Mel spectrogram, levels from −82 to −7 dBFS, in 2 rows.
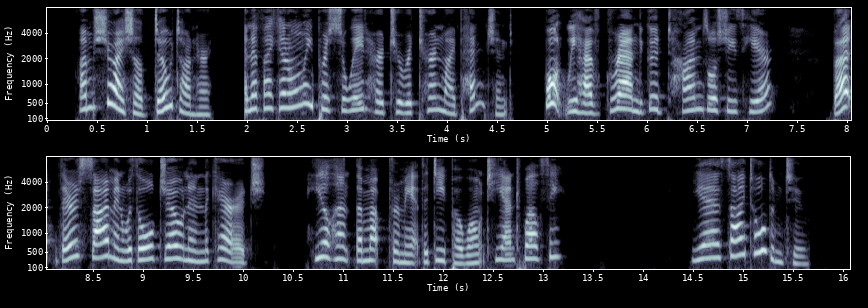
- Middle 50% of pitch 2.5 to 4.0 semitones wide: No, average, 4.8 semitones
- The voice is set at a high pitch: Yes, very high, 310 Hz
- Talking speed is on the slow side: No, average, 200 wpm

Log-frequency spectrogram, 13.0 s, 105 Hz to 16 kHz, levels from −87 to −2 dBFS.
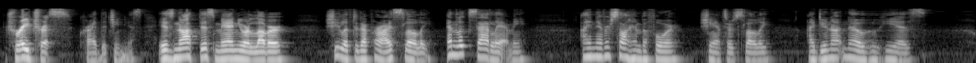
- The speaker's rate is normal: Yes, average, 165 wpm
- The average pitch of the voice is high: No, medium, 140 Hz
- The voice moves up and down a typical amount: Yes, average, 3.4 semitones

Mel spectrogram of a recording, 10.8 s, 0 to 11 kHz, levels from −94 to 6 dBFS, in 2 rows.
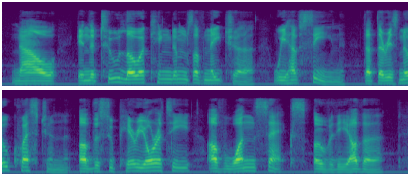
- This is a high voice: No, low, 120 Hz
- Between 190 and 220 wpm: No, average, 140 wpm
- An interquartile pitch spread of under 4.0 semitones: No, average, 4.5 semitones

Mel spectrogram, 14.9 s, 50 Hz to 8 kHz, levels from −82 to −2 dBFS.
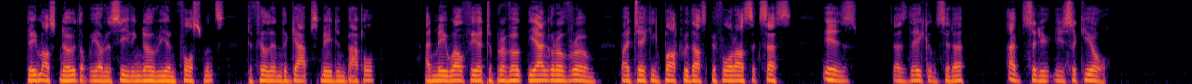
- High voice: No, low, 135 Hz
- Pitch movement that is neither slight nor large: No, narrow, 1.7 semitones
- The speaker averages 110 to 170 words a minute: Yes, average, 160 wpm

